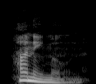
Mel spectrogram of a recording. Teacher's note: There are 3 syllables in honeymoon, with a stress on the first syllable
